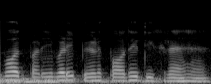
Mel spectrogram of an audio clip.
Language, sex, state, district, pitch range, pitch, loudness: Hindi, female, Bihar, Sitamarhi, 145-170 Hz, 155 Hz, -26 LUFS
